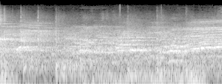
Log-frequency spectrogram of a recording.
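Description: Gymnasium ambience at the free-throw line: faint, echoing background voices, with a few basketball bounces on the hardwood floor as the shooter readies his next shot.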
